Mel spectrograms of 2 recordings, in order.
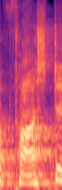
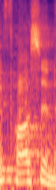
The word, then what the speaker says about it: fasten: तो आप देखेंगे OFTEN में यहाँ पर हमने देखा क्या, टी साइलेंट था। FASTEN में हमने देखा क्या, टी साइलेंट था। फास्टन नहीं, ये फासन है।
